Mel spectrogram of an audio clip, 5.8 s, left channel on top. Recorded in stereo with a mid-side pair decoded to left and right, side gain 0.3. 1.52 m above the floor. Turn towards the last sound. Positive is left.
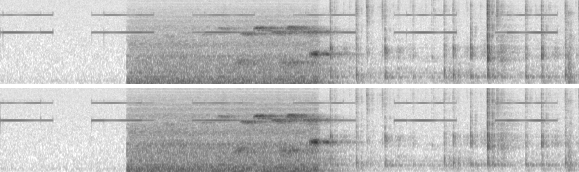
turn(degrees=45)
